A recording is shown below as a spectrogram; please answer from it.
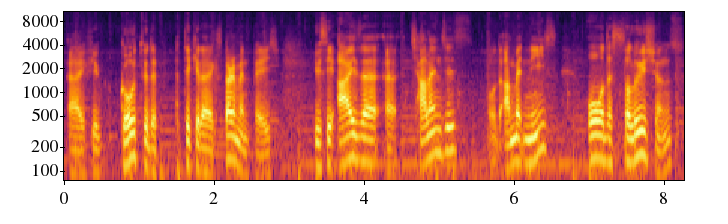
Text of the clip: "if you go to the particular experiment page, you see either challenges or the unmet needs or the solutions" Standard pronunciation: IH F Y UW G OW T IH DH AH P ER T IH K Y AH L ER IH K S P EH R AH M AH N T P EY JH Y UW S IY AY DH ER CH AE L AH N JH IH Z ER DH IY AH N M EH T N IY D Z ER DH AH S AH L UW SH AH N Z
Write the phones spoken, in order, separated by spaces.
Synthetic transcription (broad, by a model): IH F Y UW G OW T IH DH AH P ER T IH K Y L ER IH K S P EH R AH M AH N T P EY JH Y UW S IY AY DH ER CH AE L AH N JH IH Z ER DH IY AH M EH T N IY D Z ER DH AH S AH L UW SH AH N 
